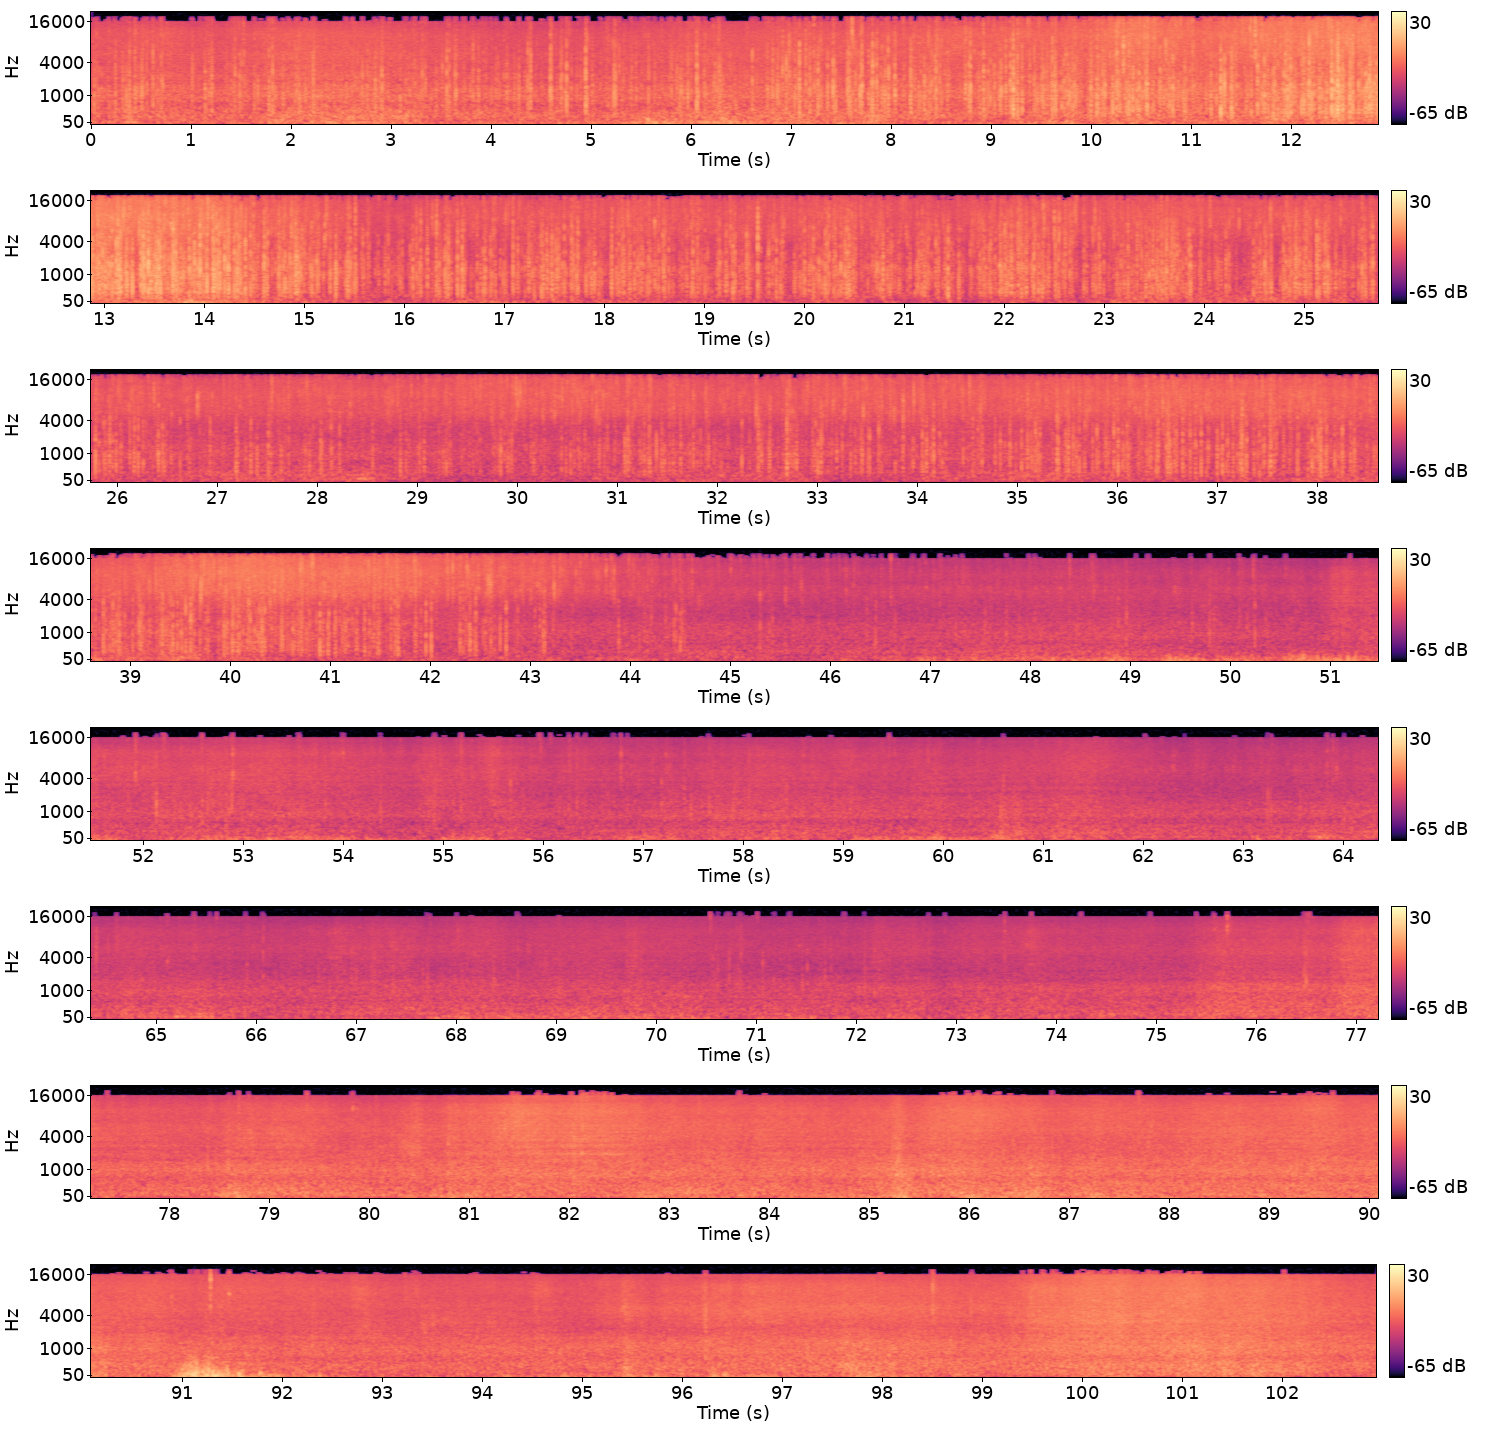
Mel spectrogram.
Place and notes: slowly walking through the doors of city walls; umbrella, drops, rain; heavy wavy and windy situation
